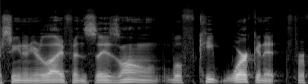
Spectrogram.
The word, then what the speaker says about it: Cezanne: And he said there's a lot of artists that are like, and he compared Cezanne. Is that how you say it? – Yes, Cezanne. Of course, Cezanne.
